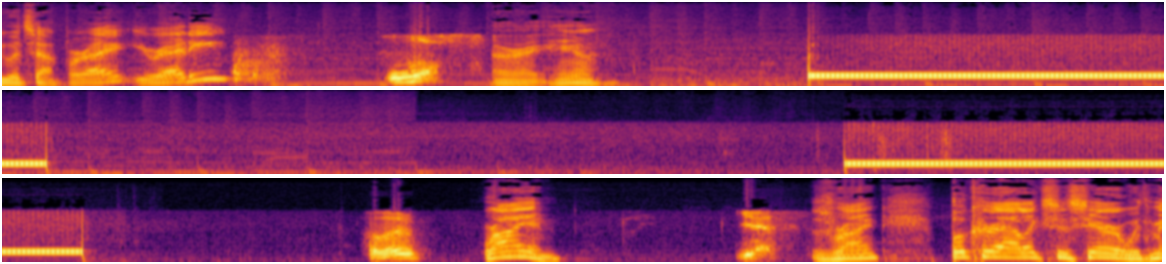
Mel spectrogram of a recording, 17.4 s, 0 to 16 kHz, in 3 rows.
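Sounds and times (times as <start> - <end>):
speech: 0.0 - 3.1, 13.6 - 14.5, 15.3 - 17.4
outgoing phone call ringback tones: 4.0 - 6.1, 10.0 - 12.1.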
